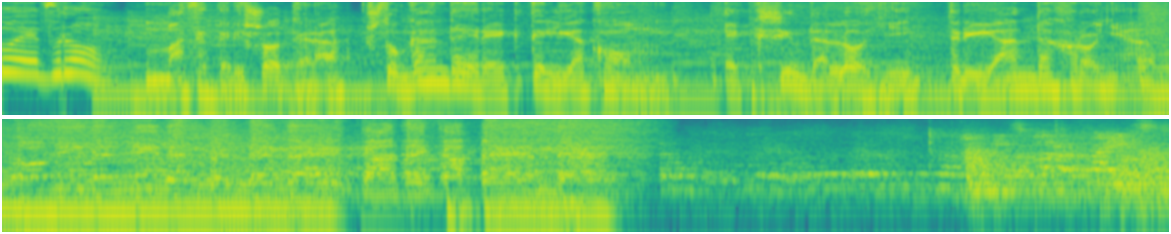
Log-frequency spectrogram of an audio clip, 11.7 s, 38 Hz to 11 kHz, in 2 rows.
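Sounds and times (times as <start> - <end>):
speech: 0.2 - 6.4
loud tonal musical passage: 0.6 - 9.0
classroom of children chattering and calling out: 9.1 - 11.6.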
